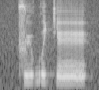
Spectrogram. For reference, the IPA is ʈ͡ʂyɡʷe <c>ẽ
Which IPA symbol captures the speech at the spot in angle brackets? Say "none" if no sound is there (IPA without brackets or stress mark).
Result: c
